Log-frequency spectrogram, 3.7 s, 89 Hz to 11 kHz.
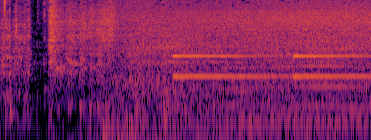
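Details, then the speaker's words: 2008 Toyota Avalon 3.5 L after repairing chewed-up misfire wiring and connectors: engine cranks, catches and settles into a smooth, even idle with no misfire stumble; check engine light went off by itself and the shaking is gone. "as you can hear the engine is running the engine sounds good our check engine light went off"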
